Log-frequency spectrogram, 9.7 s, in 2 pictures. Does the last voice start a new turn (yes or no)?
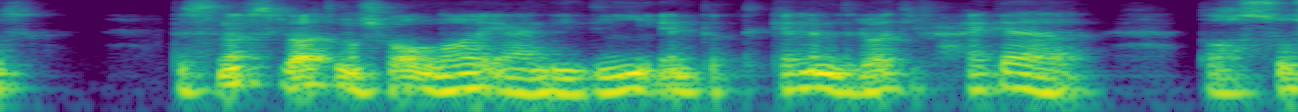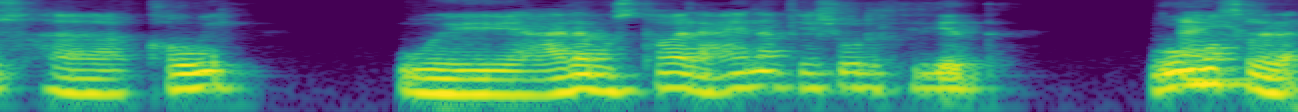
no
